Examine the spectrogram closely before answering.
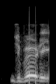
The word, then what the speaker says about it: Djibouti: Djibouti, yeah, it's spelled with a D, but I think it's silent.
